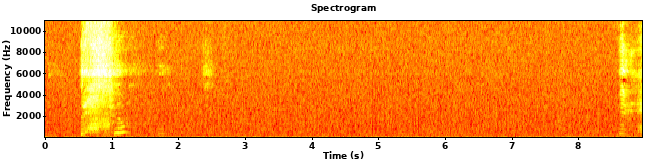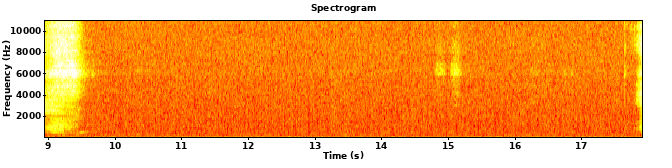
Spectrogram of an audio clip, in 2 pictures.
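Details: Two loud, hissing sneezes about eight seconds apart against a quiet background, as the sneezer deliberately tries to make them sound different; ordinary sneezing.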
